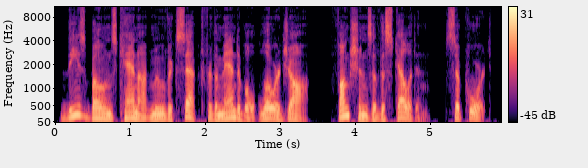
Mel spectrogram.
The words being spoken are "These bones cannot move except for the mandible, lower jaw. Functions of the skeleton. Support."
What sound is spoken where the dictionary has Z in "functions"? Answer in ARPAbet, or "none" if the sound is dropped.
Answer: Z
